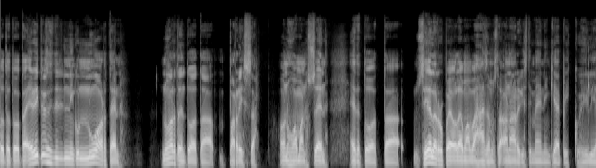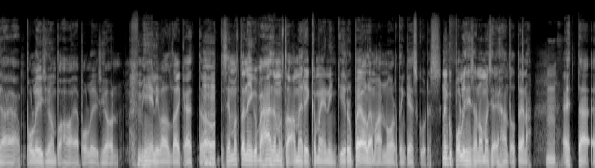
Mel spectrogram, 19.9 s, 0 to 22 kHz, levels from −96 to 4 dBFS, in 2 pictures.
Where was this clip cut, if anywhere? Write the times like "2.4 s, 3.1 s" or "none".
13.5 s, 17.3 s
